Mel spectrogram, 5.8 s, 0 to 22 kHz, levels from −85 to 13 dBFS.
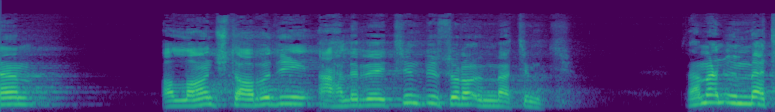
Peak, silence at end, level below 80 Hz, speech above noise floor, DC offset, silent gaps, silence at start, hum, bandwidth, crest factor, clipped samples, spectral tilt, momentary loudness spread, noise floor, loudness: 0 dBFS; 0 s; -72 dBFS; 51 dB; under 0.1%; none; 0 s; none; 14 kHz; 18 dB; under 0.1%; -4 dB/octave; 12 LU; -69 dBFS; -18 LUFS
